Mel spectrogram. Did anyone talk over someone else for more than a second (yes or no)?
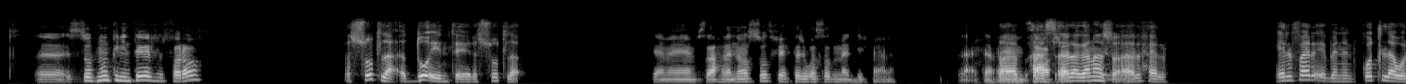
yes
